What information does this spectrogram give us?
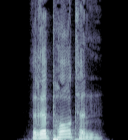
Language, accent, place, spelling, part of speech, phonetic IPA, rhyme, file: German, Germany, Berlin, Reporten, noun, [ʁeˈpɔʁtn̩], -ɔʁtn̩, De-Reporten.ogg
- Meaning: dative plural of Report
